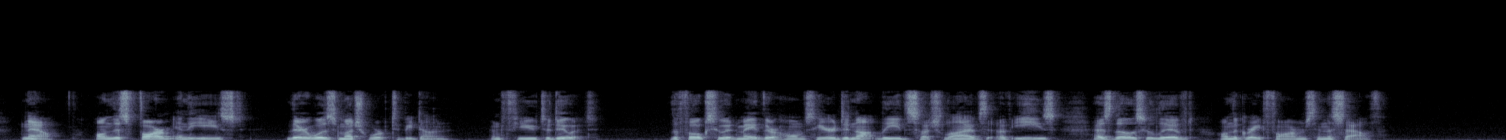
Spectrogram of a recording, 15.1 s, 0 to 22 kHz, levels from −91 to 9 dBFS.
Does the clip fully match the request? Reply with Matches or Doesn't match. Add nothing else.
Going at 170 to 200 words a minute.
Matches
